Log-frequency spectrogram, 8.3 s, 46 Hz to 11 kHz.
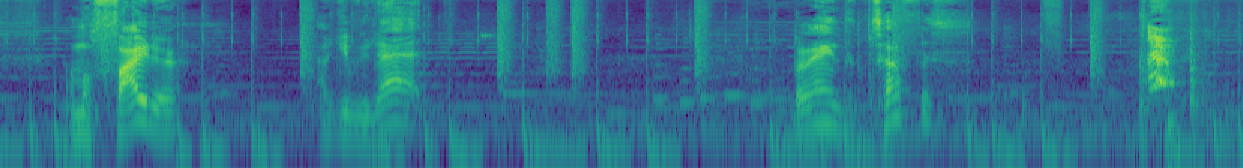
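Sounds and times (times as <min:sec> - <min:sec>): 
speech: 0:00.5 - 0:01.3, 0:02.1 - 0:03.0, 0:05.3 - 0:06.5
puppy yapping: 0:07.6 - 0:08.0.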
